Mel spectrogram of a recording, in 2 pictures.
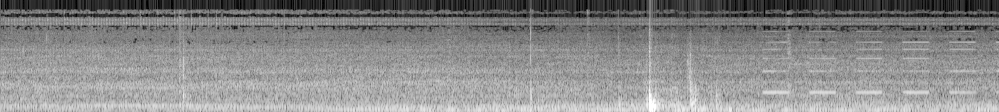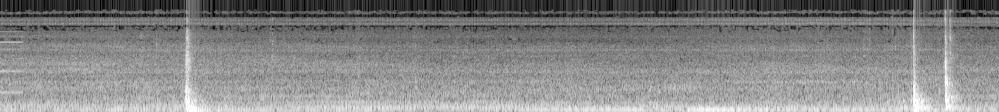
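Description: Volkswagen T-Cross doors shutting with heavy thumps: one about ten seconds in, one a little before halfway, and two close together near the end. The car's warning chime beeps about twice a second for some four seconds, over a steady low hum.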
